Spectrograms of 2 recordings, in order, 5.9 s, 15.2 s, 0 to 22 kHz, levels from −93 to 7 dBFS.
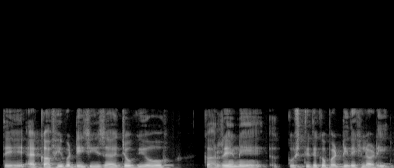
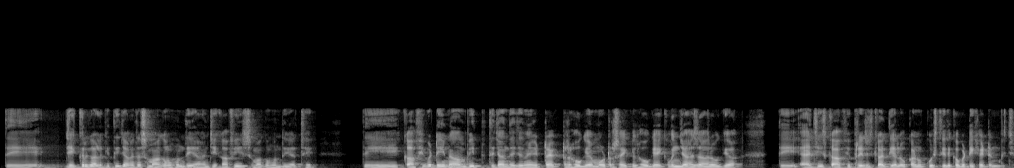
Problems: none marked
